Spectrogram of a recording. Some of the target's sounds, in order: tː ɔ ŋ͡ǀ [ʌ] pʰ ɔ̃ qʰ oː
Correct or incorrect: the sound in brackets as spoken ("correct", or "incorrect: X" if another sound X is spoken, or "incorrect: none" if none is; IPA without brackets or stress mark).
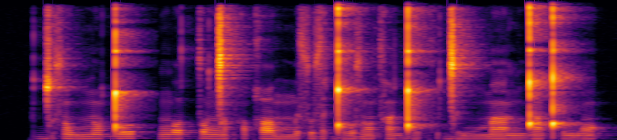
incorrect: a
